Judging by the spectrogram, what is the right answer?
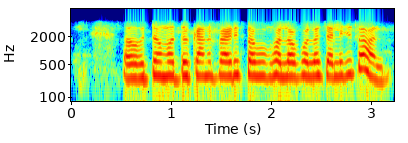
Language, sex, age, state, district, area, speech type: Odia, female, 30-45, Odisha, Sambalpur, rural, conversation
